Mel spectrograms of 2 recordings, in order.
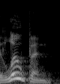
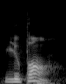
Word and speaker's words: Lupin: Dummies like me would just say Lupin because, you know, I love Harry Potter and it just looks like Lupin to me.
